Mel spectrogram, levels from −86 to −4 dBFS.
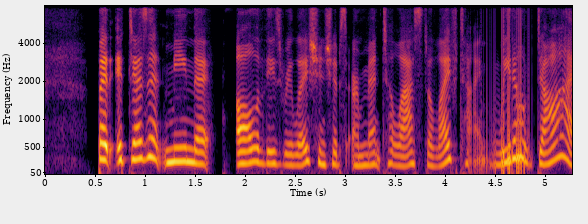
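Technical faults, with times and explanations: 1.62–1.79 s, long network dropout: after "it doesn't mean" the sound smears into a fading buzz, then about 60 ms of near-silence, before resuming at "all of these relationships" with about 160 ms lost, likely from packets that never arrived. Spectrogram: a blurred, decaying band, then a blank gap.
4.36–4.89 s, processor overload crackle: after "meant to last a", gritty tearing rides on the speech as a few dozen tiny buffers of around 2 ms are skipped outright. The waveform shows hard-edged jumps; the spectrogram shows thin vertical streaks reaching the 8 kHz ceiling of the G.722 band.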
